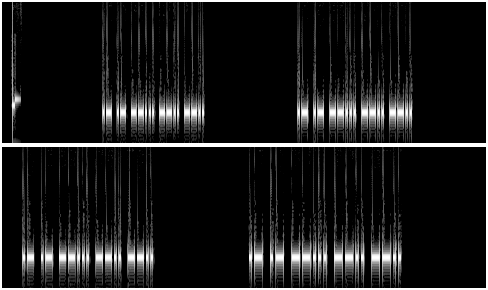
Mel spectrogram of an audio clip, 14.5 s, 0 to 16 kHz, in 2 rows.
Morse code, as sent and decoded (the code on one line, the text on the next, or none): .- .- --... --.. --.. / .- .- --... --.. --.. / .- .- --... --.. --.. / .- .- --... --.. --..
AA7ZZ AA7ZZ AA7ZZ AA7ZZ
